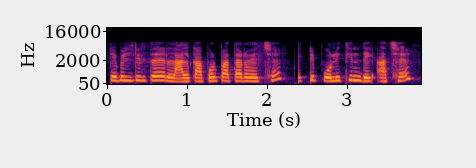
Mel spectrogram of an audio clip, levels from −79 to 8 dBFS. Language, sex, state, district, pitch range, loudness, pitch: Bengali, female, West Bengal, Cooch Behar, 245-290 Hz, -15 LUFS, 260 Hz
